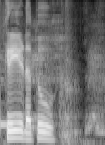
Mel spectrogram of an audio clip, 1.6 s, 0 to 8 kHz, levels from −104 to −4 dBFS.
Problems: background sounds at intervals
